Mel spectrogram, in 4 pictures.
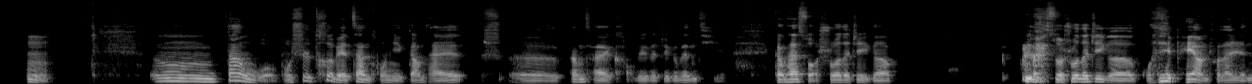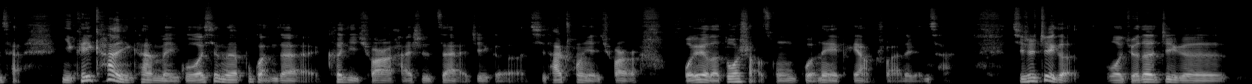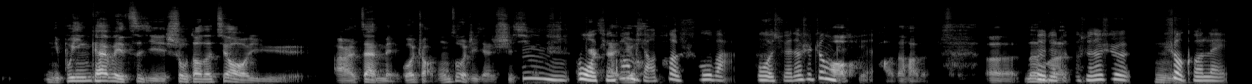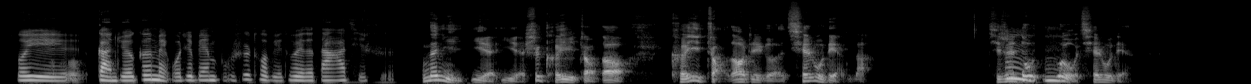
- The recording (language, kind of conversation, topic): Chinese, advice, 夜里失眠时，我总会忍不住担心未来，怎么才能让自己平静下来不再胡思乱想？
- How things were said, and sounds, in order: tapping; throat clearing; laughing while speaking: "国内"; laughing while speaking: "忧"; laugh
